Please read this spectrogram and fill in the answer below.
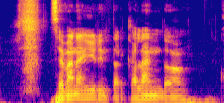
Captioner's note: speaking spanish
